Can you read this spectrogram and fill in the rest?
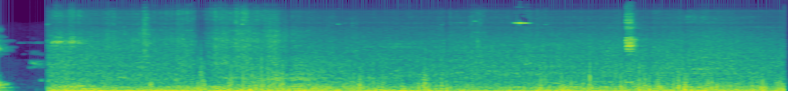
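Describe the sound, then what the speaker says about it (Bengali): Riding in a three-wheeled tuk-tuk on a road outside Cairo, Egypt: after a brief quiet moment, a loud, steady engine and road roar sets in, mixed with wind buffeting on the microphone, close and continuous. "এবার মাইক্রোবাস থেকে নেমে তিন চাকা বিশিষ্ট টুকটুকে বাকিটা পথ চলছি"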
